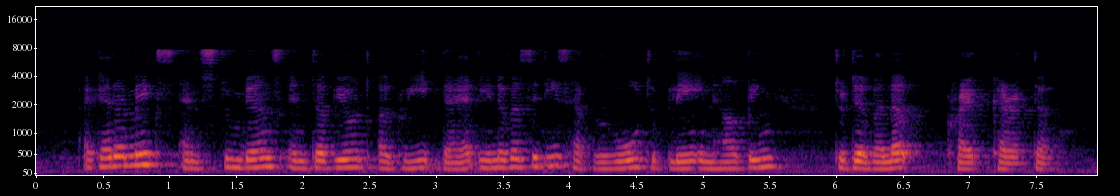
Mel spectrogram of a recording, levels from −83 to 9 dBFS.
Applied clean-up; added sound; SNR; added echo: none; none; none; reverberation time 0.7 s.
